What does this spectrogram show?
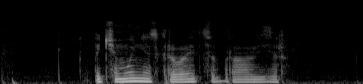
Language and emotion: Russian, neutral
